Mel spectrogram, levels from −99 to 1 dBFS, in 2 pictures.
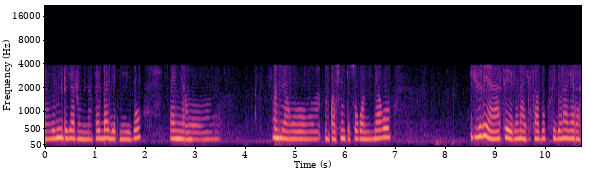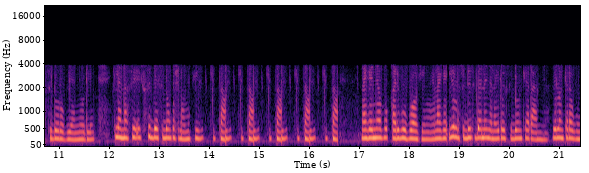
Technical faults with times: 2.77-3.02 VoIP packet loss concealed by the speech codec
4.67-4.89 VoIP packet loss concealed by the speech codec
14.33-16.57 broken-record loop
19.23-19.30 VoIP packet loss concealed by the speech codec

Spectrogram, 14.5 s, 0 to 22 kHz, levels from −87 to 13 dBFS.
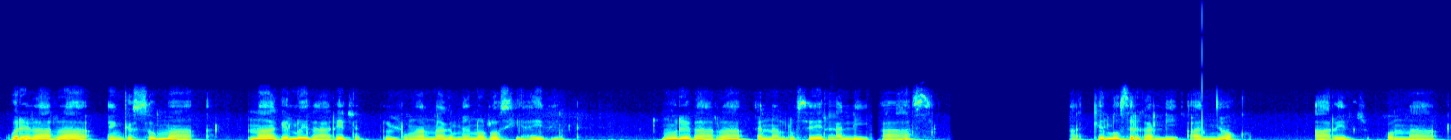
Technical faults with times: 8.29-8.98 repeated packet loss (robotic sound)
9.49-10.71 long network dropout
12.01 block of digital silence

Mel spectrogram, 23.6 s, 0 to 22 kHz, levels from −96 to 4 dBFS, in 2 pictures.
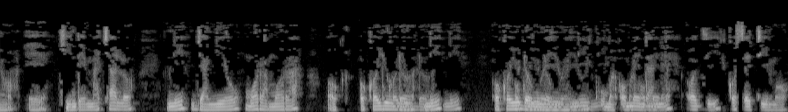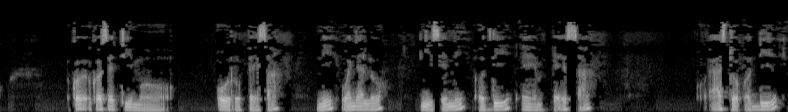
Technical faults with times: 0.00-23.65 MP3 compression
5.74-10.02 doubled audio track
18.19-18.21 pre-echo
19.12-19.17 pre-echo

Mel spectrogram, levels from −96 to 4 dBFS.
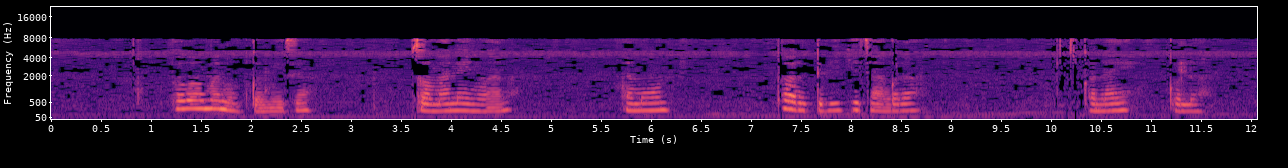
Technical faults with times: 0.00-12.07 AAC compression

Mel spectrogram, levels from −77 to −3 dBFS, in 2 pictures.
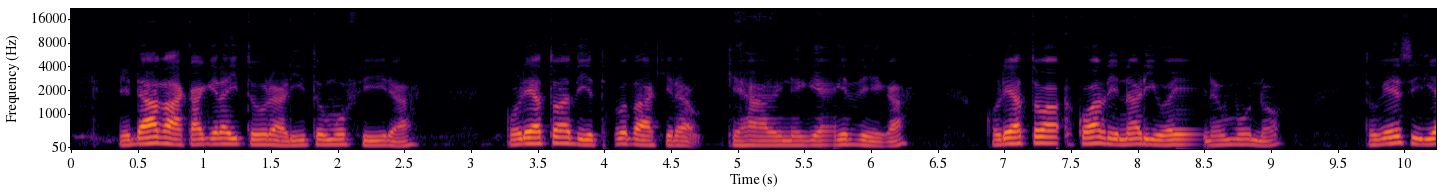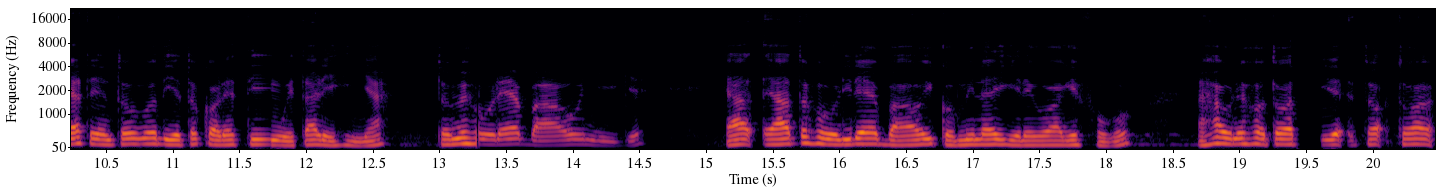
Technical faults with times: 3.99-4.09 burst of packet loss
5.63-5.73 burst of packet loss
7.33-7.41 burst of packet loss
8.29-8.51 long network dropout
11.61-11.75 burst of packet loss
13.27-14.98 input switched to a poorer device
19.43-19.62 long network dropout

